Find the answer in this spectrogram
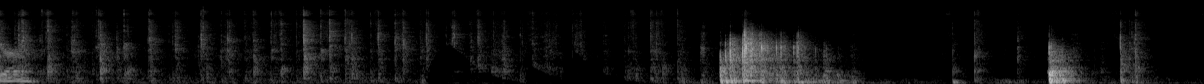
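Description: A tarot deck being shuffled by hand: a rapid run of papery card clicks for about the first four seconds, then a pause.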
